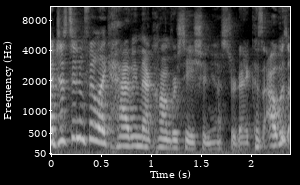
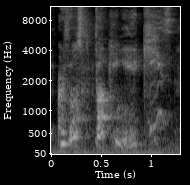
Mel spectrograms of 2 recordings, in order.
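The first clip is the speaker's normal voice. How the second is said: mock discreet shock, high and much softer; scandalized friend; 10 semitones higher, 13 dB quieter than usual. Friend asking beside her at brunch, scandalized. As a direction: imitate a high, soft scandalized question. Retold friend noticing hickeys at table.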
